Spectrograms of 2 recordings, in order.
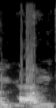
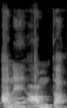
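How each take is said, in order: First: The n is held with no added vowel. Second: An extra vowel is added after the n. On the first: The speaker calls it right. "ধরে রাখতে হবে সাকিনের উচ্চারণ" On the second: The speaker calls it wrong. "এভাবে হবে না"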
